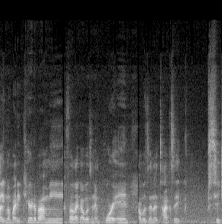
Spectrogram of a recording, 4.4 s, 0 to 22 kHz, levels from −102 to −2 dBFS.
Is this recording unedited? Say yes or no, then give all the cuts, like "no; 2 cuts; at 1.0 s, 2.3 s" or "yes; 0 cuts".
no; 2 cuts; at 1.3 s, 2.8 s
